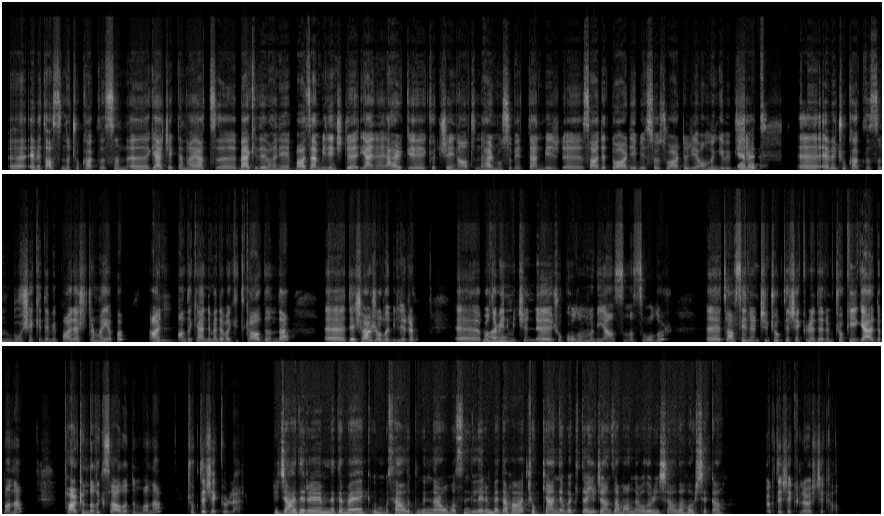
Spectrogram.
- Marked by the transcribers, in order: other background noise
- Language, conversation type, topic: Turkish, advice, Dinlenirken neden suçluluk duyuyorum?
